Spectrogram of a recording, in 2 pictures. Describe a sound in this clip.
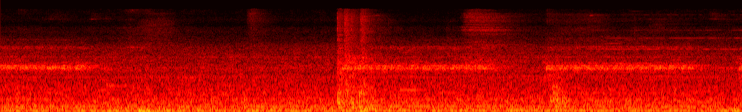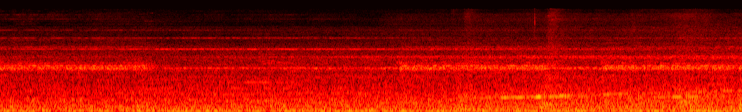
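A subway train hums and rumbles low beside a platform.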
